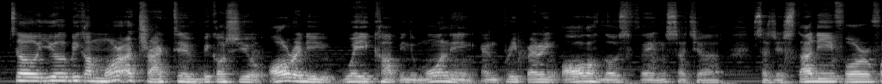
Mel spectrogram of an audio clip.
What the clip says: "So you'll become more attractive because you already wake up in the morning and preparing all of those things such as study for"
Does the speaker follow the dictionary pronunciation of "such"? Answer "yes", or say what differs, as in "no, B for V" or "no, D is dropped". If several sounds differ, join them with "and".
no, S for CH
